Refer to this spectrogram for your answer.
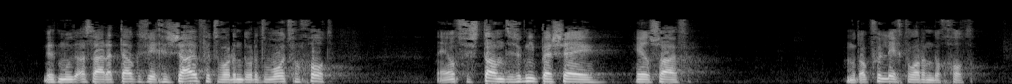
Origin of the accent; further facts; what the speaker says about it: Harderwijk, Gelderland, Netherlands; Als ik naga en denk Harderwijk, waar ik vandaan kom, denk ik, ja, die binnenstad die ken ik op mijn broekzak.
